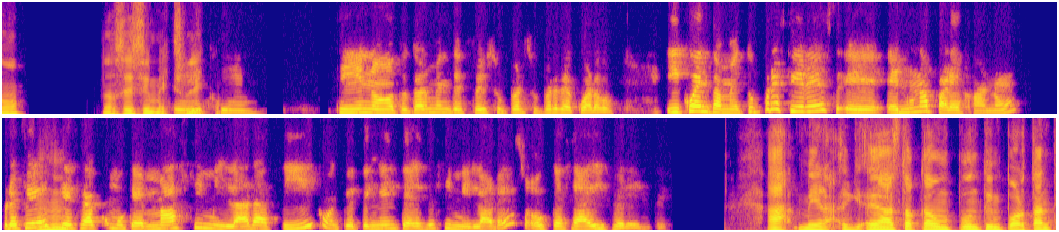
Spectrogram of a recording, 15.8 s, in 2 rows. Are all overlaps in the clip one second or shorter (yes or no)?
yes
